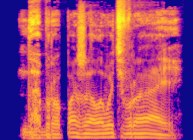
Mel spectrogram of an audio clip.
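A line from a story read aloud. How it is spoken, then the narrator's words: Snorted. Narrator (Russian): фыркнула Герда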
